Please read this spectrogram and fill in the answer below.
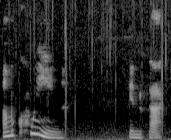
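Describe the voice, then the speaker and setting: Woman voicing a slow-speaking, possessive ancient alien queen. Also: on the low side, big pitch swings, husky, phone-quality sound, full character voice. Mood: solemn, regal. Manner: soft, teasing, menacing, drawn-out pauses. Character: ancient yandere alien queen, last of her kind, condescendingly affectionate. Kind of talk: ASMR audio roleplay.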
